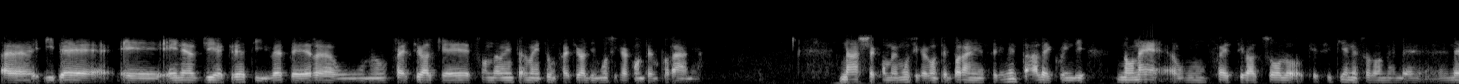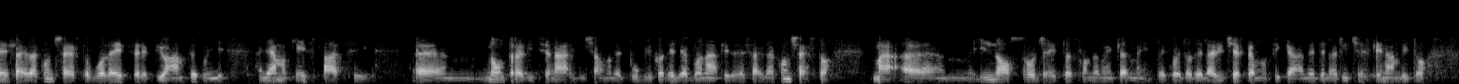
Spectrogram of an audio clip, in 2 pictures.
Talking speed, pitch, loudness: 150 wpm, 110 Hz, -24 LUFS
